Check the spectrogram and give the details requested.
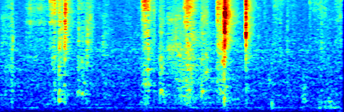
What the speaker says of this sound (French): je vais découper celui-ci au milieu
